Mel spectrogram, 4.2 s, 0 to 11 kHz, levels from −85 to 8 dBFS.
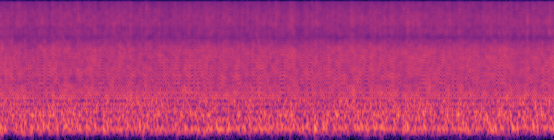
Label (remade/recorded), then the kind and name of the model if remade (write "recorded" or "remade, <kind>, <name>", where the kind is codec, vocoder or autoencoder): remade, vocoder, Vocos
